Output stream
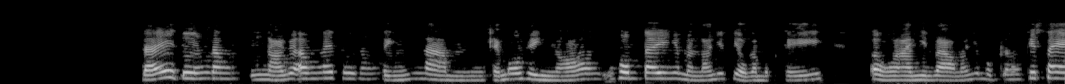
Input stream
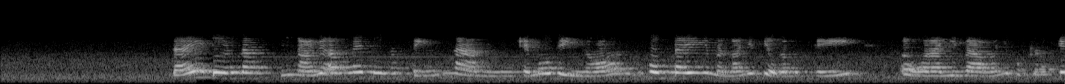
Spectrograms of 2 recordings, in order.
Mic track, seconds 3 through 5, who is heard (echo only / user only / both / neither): echo only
